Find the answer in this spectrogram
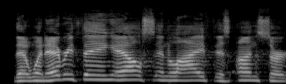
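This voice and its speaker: With a Southern US accent and a bright, sharp tone, the speaker goes at a fairly slow pace with ordinary pitch variation in a very clean recording with a silent background. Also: man. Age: 40s. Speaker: pastor. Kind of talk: sermon.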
